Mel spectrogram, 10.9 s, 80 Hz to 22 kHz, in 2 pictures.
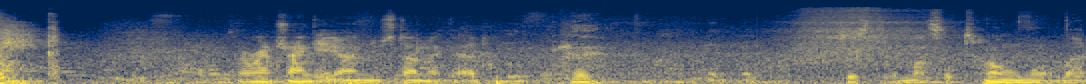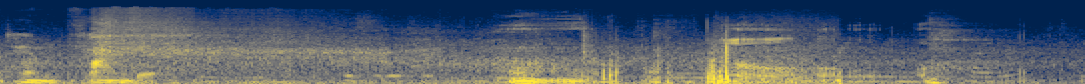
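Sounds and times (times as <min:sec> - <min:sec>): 
speech: 0:01.2 - 0:06.5, 0:08.0 - 0:09.6
man breathing heavily during physiotherapy exercise: 0:03.9 - 0:04.8, 0:05.8 - 0:08.3.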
